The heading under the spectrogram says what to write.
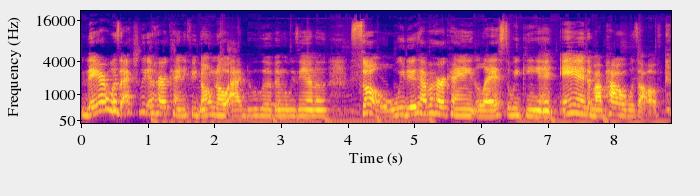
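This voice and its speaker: With music in the background, a woman with a Southern US accent speaks at a moderate pace with lively intonation, hardly any pauses and big swings in loudness. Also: medium pitch for a woman. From US South. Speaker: sewing tutor. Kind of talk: tutorial. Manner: casual.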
